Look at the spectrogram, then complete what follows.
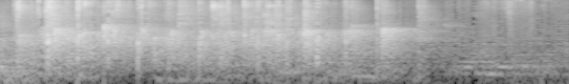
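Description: Audience applauding, a dense patter of hand claps that dies away about four seconds in.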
